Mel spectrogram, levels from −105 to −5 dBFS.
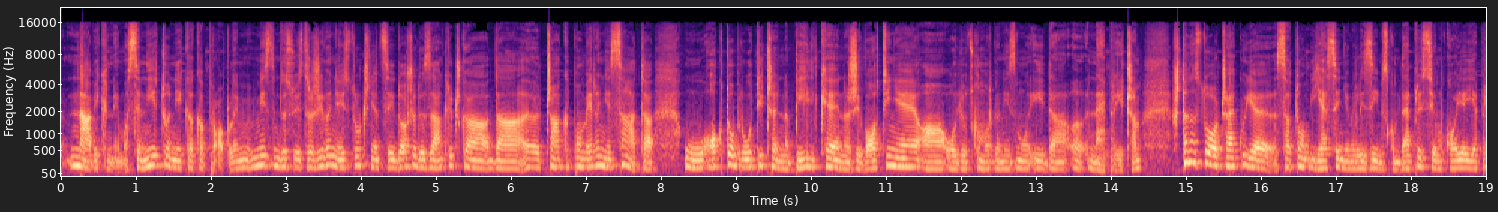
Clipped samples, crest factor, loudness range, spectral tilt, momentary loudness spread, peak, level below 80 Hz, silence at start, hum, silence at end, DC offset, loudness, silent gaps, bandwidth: under 0.1%; 18 dB; 3 LU; -4 dB/octave; 7 LU; 0 dBFS; -54 dBFS; 0 s; none; 0 s; under 0.1%; -17 LUFS; none; 16 kHz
